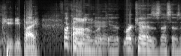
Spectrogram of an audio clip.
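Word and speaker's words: Marques: Marquez, that's his name. Right? No, I know. I was just No, ever yeah, since yeah. I heard that I it was mispronounced it. Mark Ass.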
